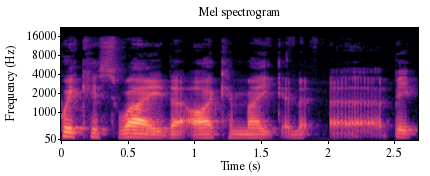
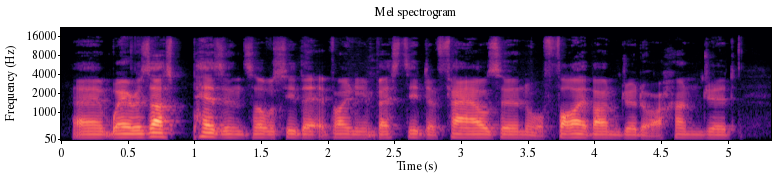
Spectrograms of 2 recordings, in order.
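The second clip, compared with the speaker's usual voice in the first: ordinary talk, nothing marked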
